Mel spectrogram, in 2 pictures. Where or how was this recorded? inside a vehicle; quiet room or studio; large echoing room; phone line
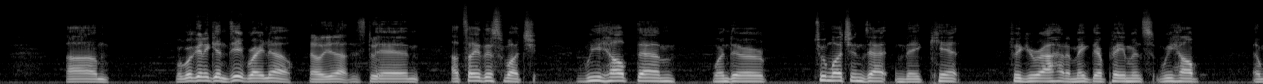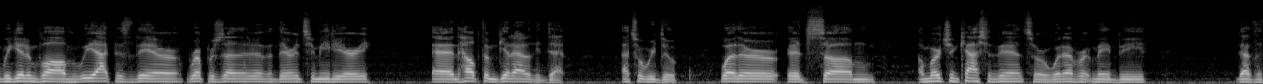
inside a vehicle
